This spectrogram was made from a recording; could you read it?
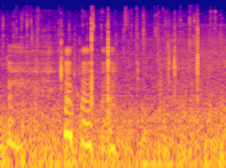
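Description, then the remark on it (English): A quiet bonfire on the beach on a chilly night crackles with a few scattered sharp pops over a low, steady rush, with a faint voice-like murmur in the background. “Because, you know, it's chilly on the beach at night, but the bonfire warms you up.”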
